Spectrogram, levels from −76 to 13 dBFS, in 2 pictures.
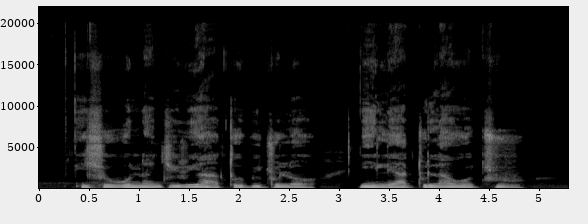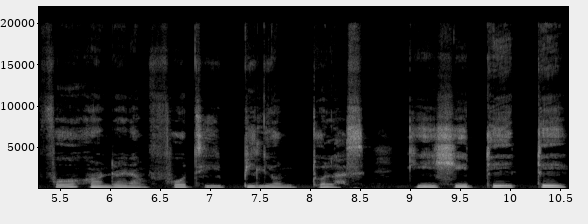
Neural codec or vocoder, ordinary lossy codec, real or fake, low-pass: none; none; real; none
